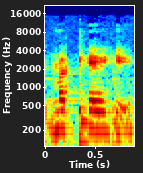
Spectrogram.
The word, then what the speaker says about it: Mulcahy: Mulcahy.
